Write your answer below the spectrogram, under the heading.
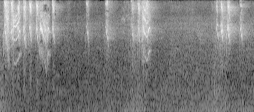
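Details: Female double-collared seedeater chirping to arouse males: an opening flurry of rapid high notes with descending slurs, a few spaced single chirps, a tight cluster near three seconds and a closing group of three or four notes, faint hiss beneath.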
